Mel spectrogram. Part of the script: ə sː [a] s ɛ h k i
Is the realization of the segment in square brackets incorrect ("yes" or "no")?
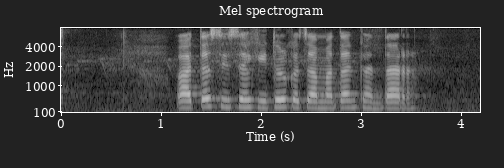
yes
